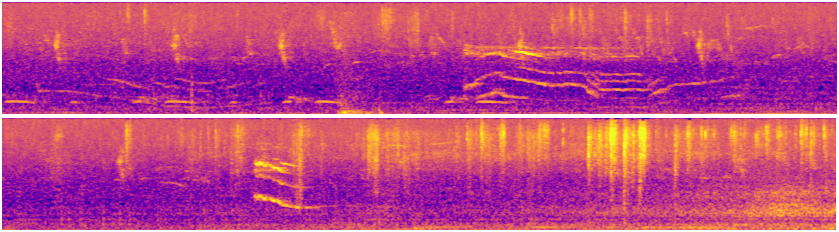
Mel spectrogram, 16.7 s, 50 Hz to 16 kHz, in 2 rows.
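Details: Young Cairn Terrier puppies at Kennel SweetBeauty, born 25 April 2012, recorded 12 June 2012: thin, wavering whines rise and fall with clear overtones, a few short yelps between them, then a sharply falling cry, with rustling and knocks nearby.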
